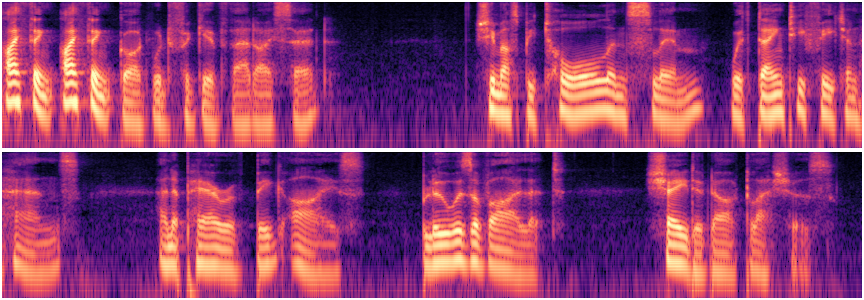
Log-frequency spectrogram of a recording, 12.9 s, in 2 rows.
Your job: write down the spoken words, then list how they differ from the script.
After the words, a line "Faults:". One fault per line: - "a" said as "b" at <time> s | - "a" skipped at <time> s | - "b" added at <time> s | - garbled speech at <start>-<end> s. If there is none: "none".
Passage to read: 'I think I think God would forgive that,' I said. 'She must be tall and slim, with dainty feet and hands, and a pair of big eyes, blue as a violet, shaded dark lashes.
'I think I think God would forgive that,' I said. 'She must be tall and slim, with dainty feet and hands, and a pair of big eyes, blue as a violet, shaded dark lashes.
Faults:
none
